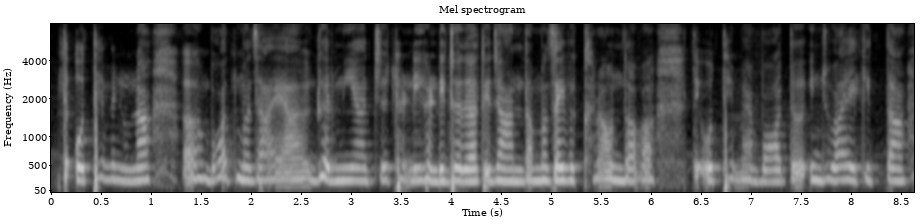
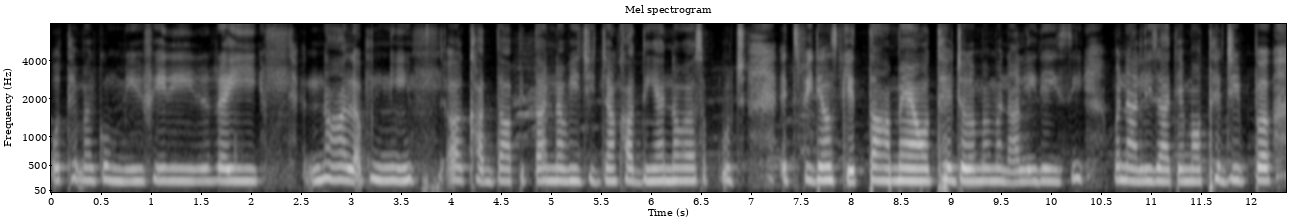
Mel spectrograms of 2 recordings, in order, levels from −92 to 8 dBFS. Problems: constant background noise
